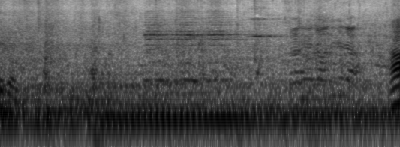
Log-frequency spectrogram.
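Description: Faint voices over a low steady hum.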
